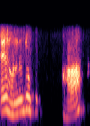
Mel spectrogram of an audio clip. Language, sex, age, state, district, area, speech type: Sindhi, female, 30-45, Gujarat, Surat, urban, conversation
